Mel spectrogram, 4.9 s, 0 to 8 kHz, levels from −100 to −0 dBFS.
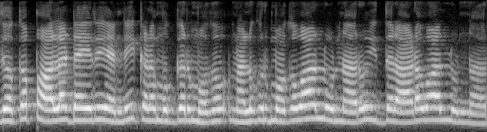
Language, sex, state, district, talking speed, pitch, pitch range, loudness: Telugu, female, Telangana, Hyderabad, 145 wpm, 265 Hz, 255-275 Hz, -13 LUFS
